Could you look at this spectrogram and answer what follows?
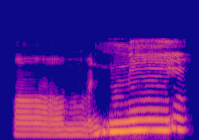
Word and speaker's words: knee: Now, common silent letters. K. What do you think of K? Teachers, you all should know this before you teach the children, like knife, no, knee, knock, knock, who's there?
